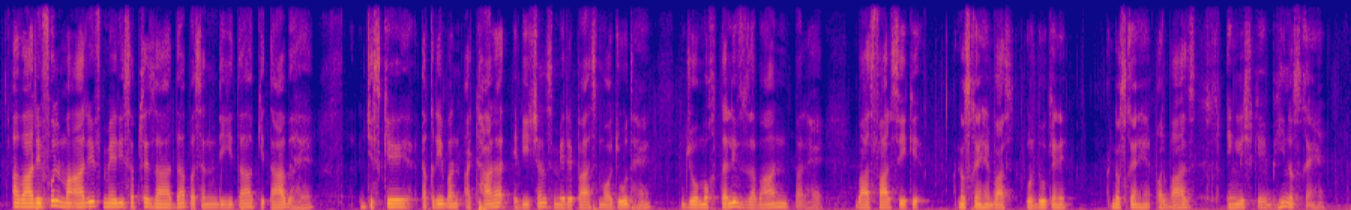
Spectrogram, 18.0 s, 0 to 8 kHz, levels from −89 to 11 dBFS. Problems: none marked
